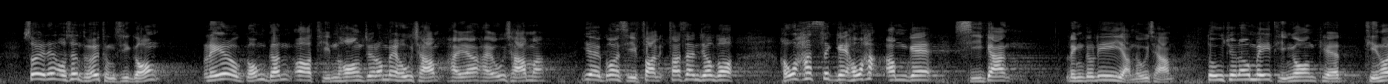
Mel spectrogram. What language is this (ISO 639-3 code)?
yue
